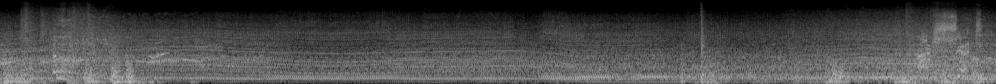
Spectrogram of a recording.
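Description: Race cars roar and skid with tire squeal through a collision in Mafia Definitive Edition, engines droning loudly and wavering in pitch, with rough impacts at the start and end.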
